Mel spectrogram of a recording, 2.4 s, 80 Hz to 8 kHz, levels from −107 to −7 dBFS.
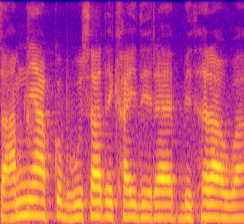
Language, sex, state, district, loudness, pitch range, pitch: Hindi, male, Chhattisgarh, Rajnandgaon, -16 LUFS, 165-185 Hz, 170 Hz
